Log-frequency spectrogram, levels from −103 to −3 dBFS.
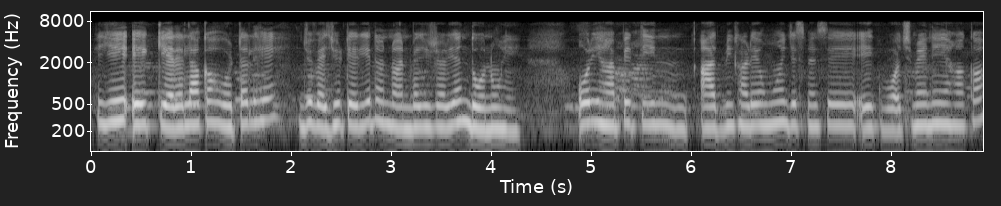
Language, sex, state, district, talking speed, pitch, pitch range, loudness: Hindi, female, Bihar, Darbhanga, 190 wpm, 245 Hz, 235-260 Hz, -31 LUFS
